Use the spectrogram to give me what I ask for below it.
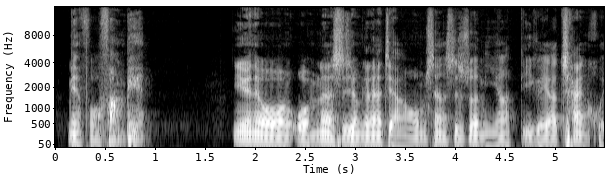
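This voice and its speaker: This is a man speaking at a medium pitch. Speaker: Buddhist teacher. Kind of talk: dharma lecture. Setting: live teaching session with in-person and online audience. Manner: animated.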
